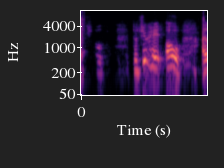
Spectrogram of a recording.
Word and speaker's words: Schulp: Schulp. Don't you hate? Oh, I love like pronouncing words that you've never heard said out loud.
